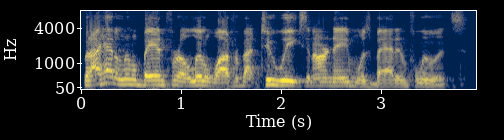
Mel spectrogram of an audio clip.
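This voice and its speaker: A middle-aged man hosting a comedy livestream, chatting in a rambling, excitable way with lots of stammered restarts. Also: a little high, fast talker. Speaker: comedy show host and tequila promoter. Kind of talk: casual banter on a livestream.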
